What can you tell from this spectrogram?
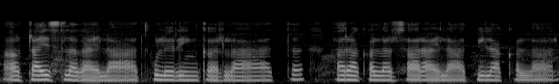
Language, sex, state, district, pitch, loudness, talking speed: Halbi, female, Chhattisgarh, Bastar, 195 Hz, -31 LUFS, 160 wpm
